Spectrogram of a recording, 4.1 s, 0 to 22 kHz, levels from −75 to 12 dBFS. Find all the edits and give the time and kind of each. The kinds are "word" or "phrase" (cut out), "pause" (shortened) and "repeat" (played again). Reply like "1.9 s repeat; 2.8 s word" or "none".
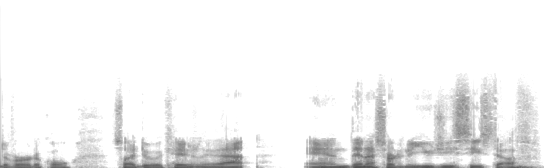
2.6 s word; 3.0 s word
